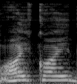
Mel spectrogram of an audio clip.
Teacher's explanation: esse oi final, no segundo caso, ele é mais breve, é pronunciado de modo mais breve do que no primeiro caso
